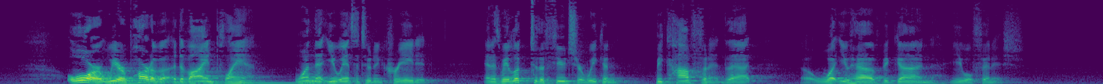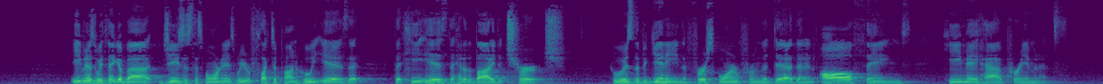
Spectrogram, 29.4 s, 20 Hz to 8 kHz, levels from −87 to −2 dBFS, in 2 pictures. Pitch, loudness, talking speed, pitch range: 130 Hz, -29 LUFS, 155 wpm, 115-145 Hz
